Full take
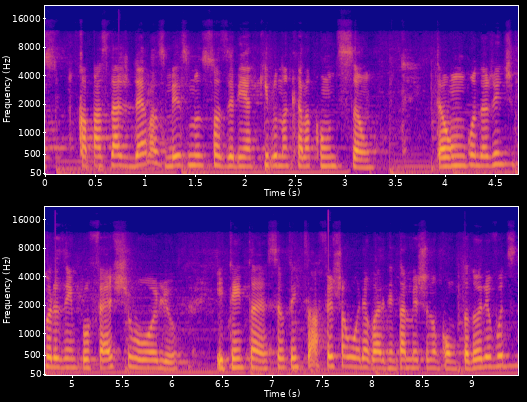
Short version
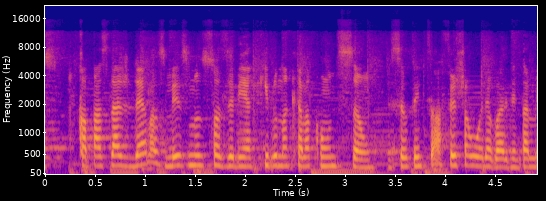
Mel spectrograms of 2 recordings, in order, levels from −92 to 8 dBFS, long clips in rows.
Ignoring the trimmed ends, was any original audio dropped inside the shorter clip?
yes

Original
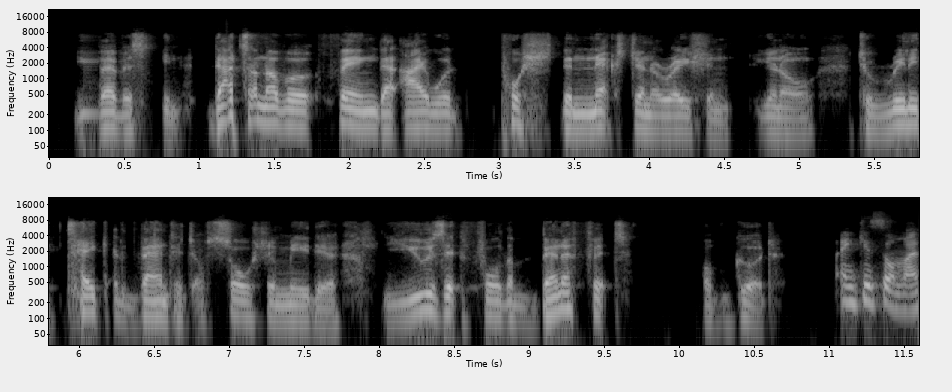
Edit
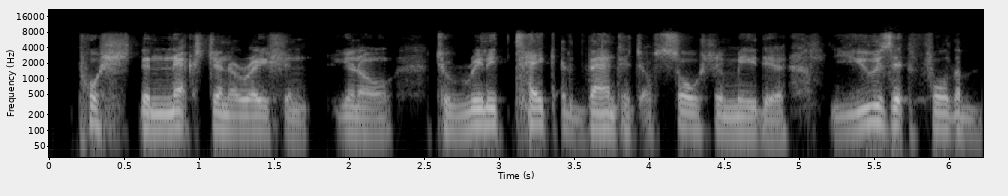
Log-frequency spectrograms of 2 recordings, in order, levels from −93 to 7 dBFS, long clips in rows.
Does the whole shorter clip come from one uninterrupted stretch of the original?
yes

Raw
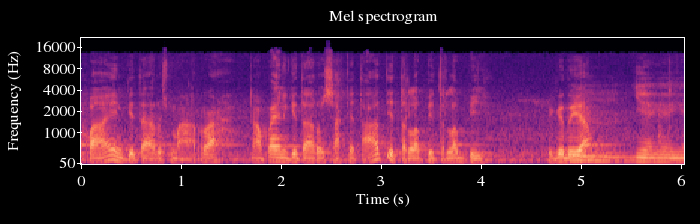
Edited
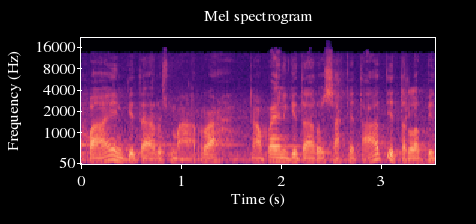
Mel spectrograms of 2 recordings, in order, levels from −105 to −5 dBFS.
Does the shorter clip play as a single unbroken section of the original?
yes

